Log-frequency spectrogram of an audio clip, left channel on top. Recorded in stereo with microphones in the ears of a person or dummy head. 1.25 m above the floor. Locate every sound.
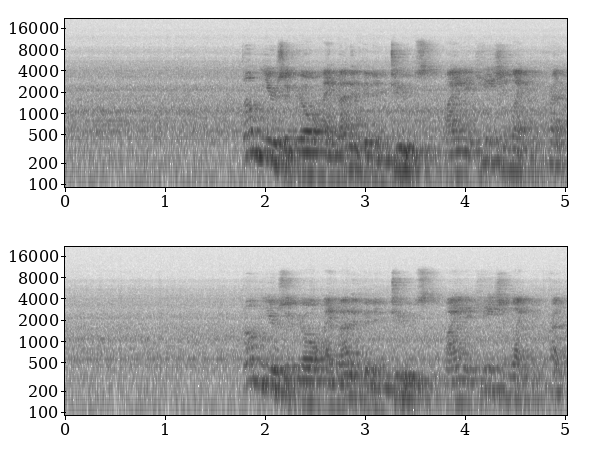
1.8 s a man speaking: 35° left (ahead or behind), 0.7 m; by 4.9 s 70° left (ahead or behind), 2 m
